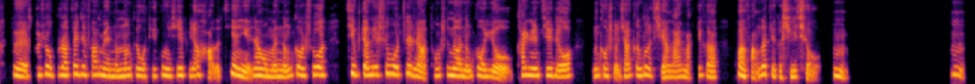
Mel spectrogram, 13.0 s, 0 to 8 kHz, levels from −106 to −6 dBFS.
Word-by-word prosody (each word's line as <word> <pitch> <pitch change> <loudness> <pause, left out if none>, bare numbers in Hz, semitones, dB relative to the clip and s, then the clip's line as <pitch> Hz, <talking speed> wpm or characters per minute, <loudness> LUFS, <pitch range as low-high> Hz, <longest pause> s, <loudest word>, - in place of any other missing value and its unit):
对， 200 -6 +3
所 195 - -11
以 - - +1
说 250 - +3
我 - - -2
不 225 - -13
知 - - +4
道 215 - +4
在 250 +2 0
这 240 -1 0
方 230 +1 -2
面 205 -4 +1
能 185 - 0
不 - - +1
能 210 +2 +2
给 215 - -1
我 200 -1 +1
提 200 +1 -7
供 220 -1 +1
一 - - -1
些 220 +2 +1
比 215 -2 -8
较 235 - 0
好 220 - -3
的 - - -3
建 245 -7 +2
议？ 165 - +4
让 215 +4 +3
我 - - +2
们 180 0 +1
能 180 +5 +1
够 230 -2 +2
说 230 0 +2 0.2
既 270 - +3
不 235 - -4
降 245 -3 +4
低 235 0 +2
生 265 +3 -1
活 240 - +6
质 255 +3 0
量， 185 -3 +2
同 205 0 -4
时 225 - -6
呢， 205 -2 +4
能 175 0 +1
够 210 -3 0
有 170 -5 +1
开 225 - 0
源 215 -1 +3
节 220 -1 +1
流， 190 +2 +1 0.2
能 200 +2 -2
够 215 -1 0
省 - - -4
下 195 0 -1
更 215 -2 -1
多 230 - +2
的 - - +1
钱 170 -4 -1
来 170 +1 -2
买 175 - -2
这 225 - -5
个 175 -5 -1 0.2
换 230 -6 +5
房 180 +1 -3
的 245 - +4
这 210 -6 -2
个 170 - -4
需 170 +3 -1
求， - - -6
嗯。 200 -6 0 1.4
嗯。 235 -5 -4
215 Hz, 330 characters per minute, -23 LUFS, 190-230 Hz, 1.4 s, 活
